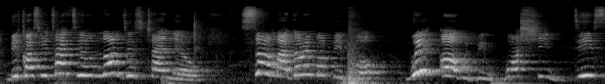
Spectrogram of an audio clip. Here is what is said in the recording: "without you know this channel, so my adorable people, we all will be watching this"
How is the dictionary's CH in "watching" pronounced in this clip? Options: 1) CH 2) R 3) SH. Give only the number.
3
